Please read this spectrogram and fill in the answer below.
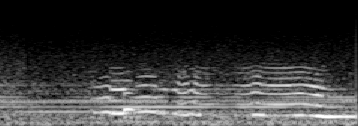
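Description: Quiet passage of Carnatic music in raga Mukhari: a steady drone runs throughout, and a soft melodic line with gliding ornaments comes in about half a second in.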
